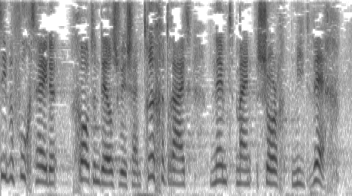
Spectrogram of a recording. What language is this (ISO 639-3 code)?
nld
